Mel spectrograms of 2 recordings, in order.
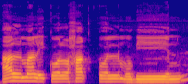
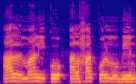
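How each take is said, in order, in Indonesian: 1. Kata-katanya tersambung dan 'a' pada 'al' dihilangkan. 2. Kata-katanya terpisah dan 'al' dibaca penuh.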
